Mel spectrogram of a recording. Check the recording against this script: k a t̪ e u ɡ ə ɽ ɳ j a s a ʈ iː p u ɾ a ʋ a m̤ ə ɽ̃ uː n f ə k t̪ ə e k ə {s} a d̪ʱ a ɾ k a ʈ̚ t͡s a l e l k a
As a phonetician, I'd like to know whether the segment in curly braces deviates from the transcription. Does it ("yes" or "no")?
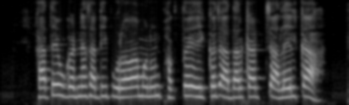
yes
